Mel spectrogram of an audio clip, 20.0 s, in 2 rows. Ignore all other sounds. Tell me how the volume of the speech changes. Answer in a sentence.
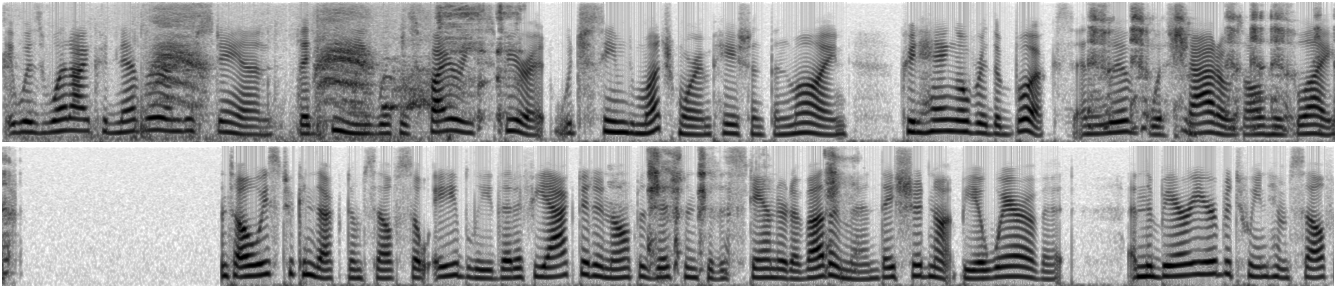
The volume of the speech stays about the same.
